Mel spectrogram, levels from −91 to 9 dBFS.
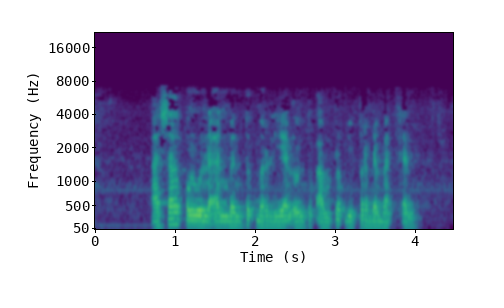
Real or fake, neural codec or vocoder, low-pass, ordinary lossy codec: real; none; 7.2 kHz; MP3, 32 kbps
